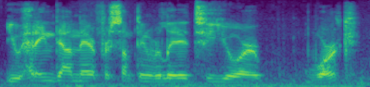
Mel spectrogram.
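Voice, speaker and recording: A man's voice: lowish voice, steady tone, a little fast, bright, forceful tone, highs cut off, slight background noise. An actor playing a worried man who calls his friend and urgently pleads with him to stop. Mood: guarded. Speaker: caller. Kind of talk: audio drama acting.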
